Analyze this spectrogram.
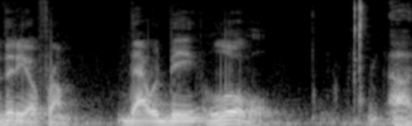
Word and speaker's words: Louisville: from that would be Louisville uh not louville but Louisville you just forget the S okay it's Louisville I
